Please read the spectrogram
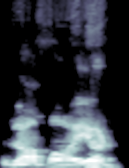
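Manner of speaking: Ramayan said very slowly, ending on a clear ण; slow correct reading. Shown as a demonstration. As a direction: stretch out Ramayan and land on ण. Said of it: "शुद्ध शब्द क्या है?". (धीमा, साफ़ उच्चारण रामायण)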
